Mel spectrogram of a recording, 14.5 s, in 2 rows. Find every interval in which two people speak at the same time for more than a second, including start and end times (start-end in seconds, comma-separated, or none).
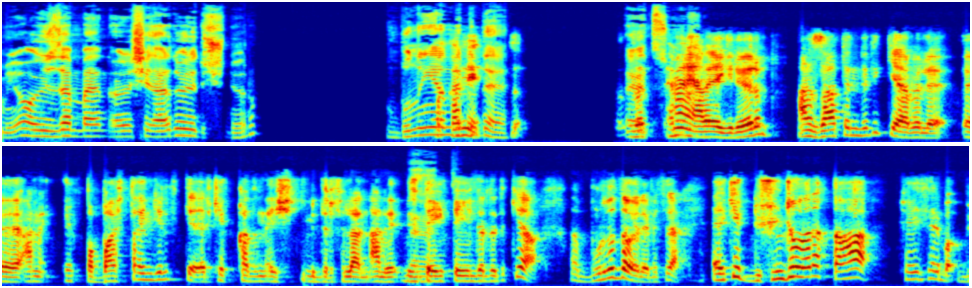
none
